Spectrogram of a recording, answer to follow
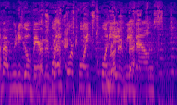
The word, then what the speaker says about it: Gobert: to note fun fact in french rudy gobert is pronounced rudy gobert nick who we got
